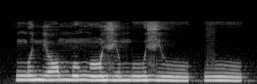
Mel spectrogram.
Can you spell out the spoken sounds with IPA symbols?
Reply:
ŋʷ i˦˥ mʲ ɔː˦˥ m õ˦˥ ŋ ɔ̃˦˥ vʲ o˦˥ m uː˦˥ vʲ uː˦˨ | β u˦˨

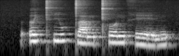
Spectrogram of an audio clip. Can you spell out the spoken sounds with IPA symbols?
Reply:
ʔ ə˨˦ j t̪ʰ i˨˦ w t̪ a˨˩ m t̪ʰ o˧ n h e˧˩˨ n

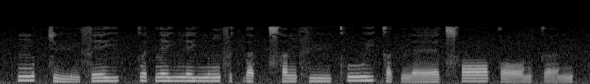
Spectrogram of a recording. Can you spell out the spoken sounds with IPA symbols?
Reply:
n̪ ʊ˧ k̚ s yː˨˩ m f e˧ j | k ɵ˧ t̚ l e˧ j ŋ e˧ j n̪ ʊ˧ ŋ f ɪ˧ k̚ l ɐ˨ t̚ t͡sʰ ɐ˧ ŋ f yː˧ kʰ uː˥ j k ɐ˨ k̚ ŋ ɛː˨˥ t͡sʰ ɔː˥ k ɔː˨ n k ɐ˨˥ n

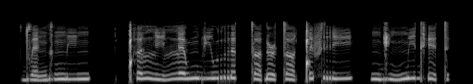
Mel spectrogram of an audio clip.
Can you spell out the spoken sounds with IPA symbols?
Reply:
d w ɛ˧˩˧ ŋ ɡ ə˦˥ ŋ͡m i˦˥ ŋ | ǃʰ ə˦˥ lː i˧˩˧ lː ɛ˦˥ w m b iː˦˥ w r ə˦˥ tː ʌ˧˩˧ ɗ ə˞˧˩˧ t ʌː˧˩˧ ǃ ɪ˦˥ f r i˦˥ | ŋ ɡ iː˧˩˧ ŋ ŋ͡m iː˦˥ d ʔ ɪ˧˩˧ t

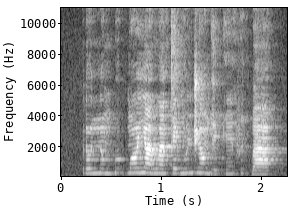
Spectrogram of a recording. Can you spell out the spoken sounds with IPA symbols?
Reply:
ɾ u˨ n ũ˨ ɡ͡b u˧ ɡ͡b ɔ̃˦ j ã˧ w ã˧ t e˧ ɡ ũ˦ d͡ʒ ɔ̃˦˨ ɡ e˨ k ĩ˨˦ f i˧ ɡ͡b a˧

